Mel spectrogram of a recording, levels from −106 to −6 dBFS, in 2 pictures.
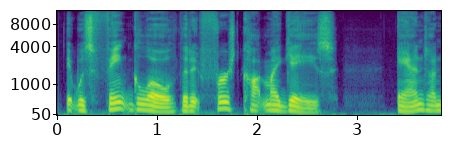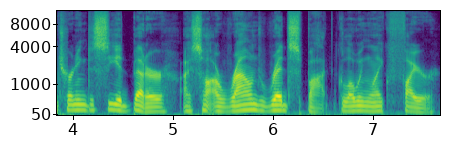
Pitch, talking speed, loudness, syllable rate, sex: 120 Hz, 205 wpm, -20 LUFS, 4.3 syllables/s, male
